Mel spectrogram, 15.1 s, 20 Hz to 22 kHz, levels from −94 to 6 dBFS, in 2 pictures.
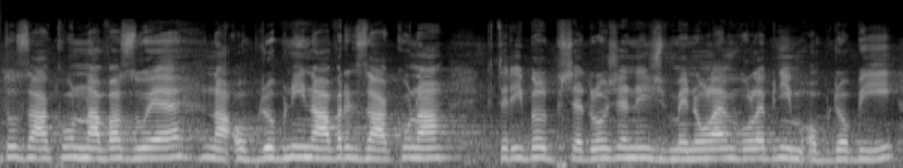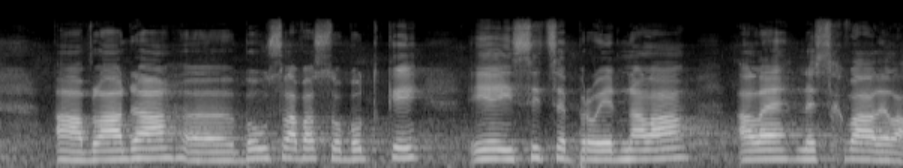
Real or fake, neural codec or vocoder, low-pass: real; none; 14.4 kHz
